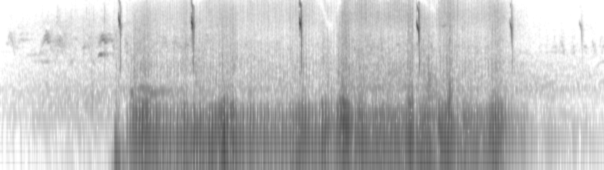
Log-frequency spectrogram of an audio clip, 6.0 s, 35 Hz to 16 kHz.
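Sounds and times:
magnificent hummingbird: 1.2 - 5.9.

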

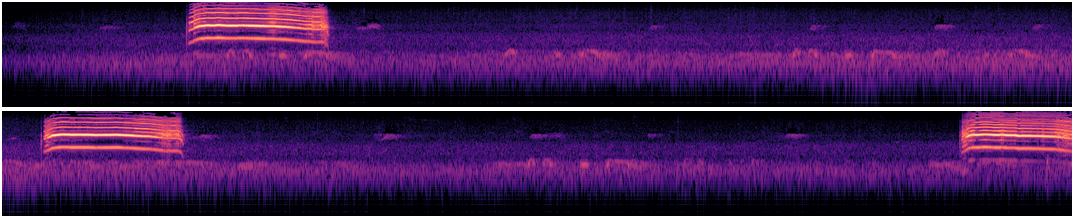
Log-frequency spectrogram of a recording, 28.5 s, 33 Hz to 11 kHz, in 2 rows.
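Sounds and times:
Zone-tailed Hawk call: 2.5 - 4.4, 14.8 - 16.7, 27.1 - 28.5.

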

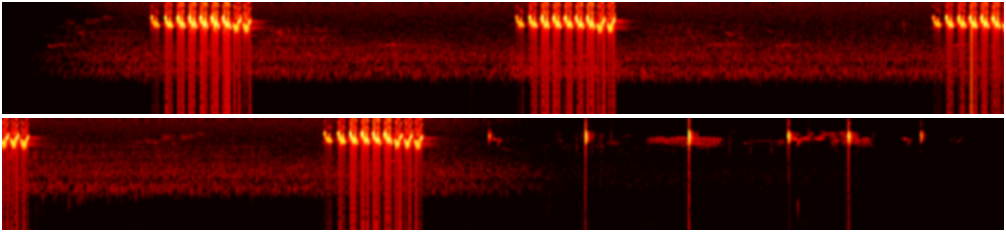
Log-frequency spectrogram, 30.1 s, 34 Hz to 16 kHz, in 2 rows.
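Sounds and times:
MacGillivray's Warbler: 0.7 - 5.0, 7.7 - 9.5, 13.2 - 15.6, 16.6 - 18.4, 19.8 - 21.4, 22.3 - 29.5.

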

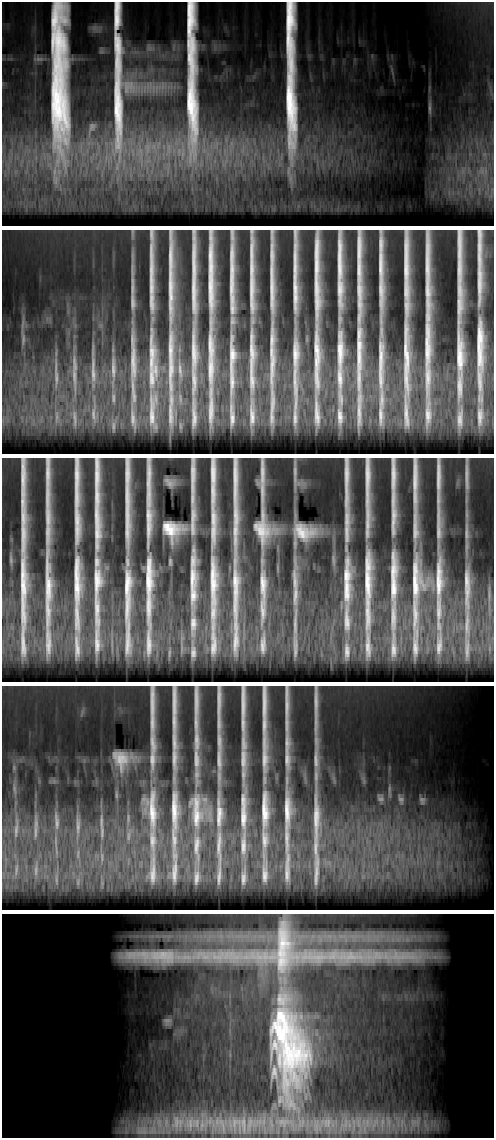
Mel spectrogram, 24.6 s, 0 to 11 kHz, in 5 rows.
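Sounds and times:
green heron harsh squawk: 0.5 - 1.3, 5.7 - 18.0, 22.4 - 22.9
green heron dry clicking kuk calls: 5.4 - 18.0.

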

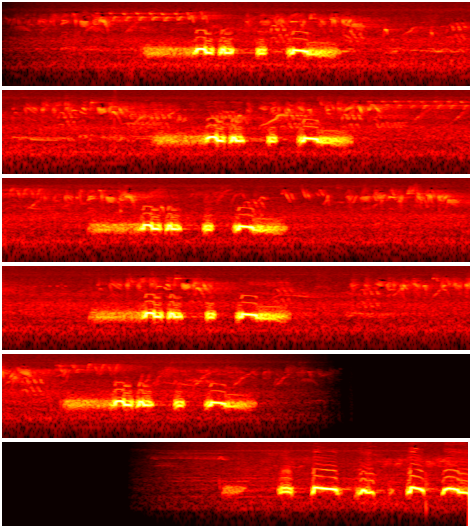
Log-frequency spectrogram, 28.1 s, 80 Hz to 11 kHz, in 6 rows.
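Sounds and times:
white-winged dove calling: 1.4 - 8.7, 9.8 - 12.4, 14.9 - 17.9, 18.9 - 21.3, 25.6 - 28.0.

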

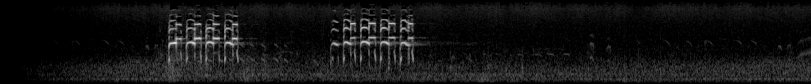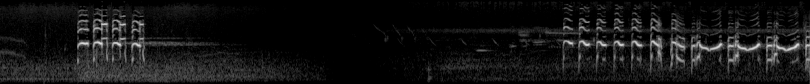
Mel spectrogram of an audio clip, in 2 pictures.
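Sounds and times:
greater yellowlegs calling clear ringing whistled notes: 0.8 - 10.3, 12.9 - 16.1.

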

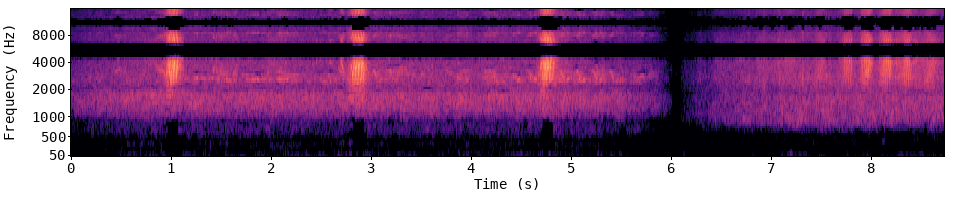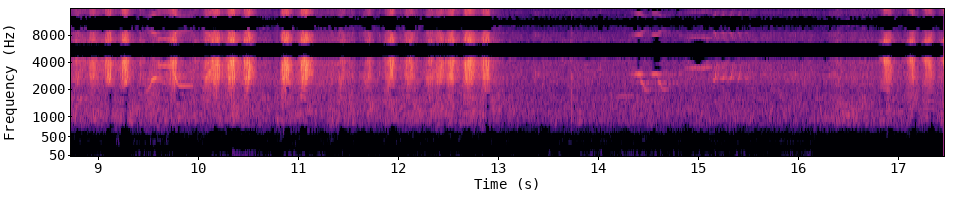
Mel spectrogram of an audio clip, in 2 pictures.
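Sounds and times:
northern rough-winged swallow in Ohio: 0.5 - 5.6, 7.7 - 13.1, 16.8 - 17.4.

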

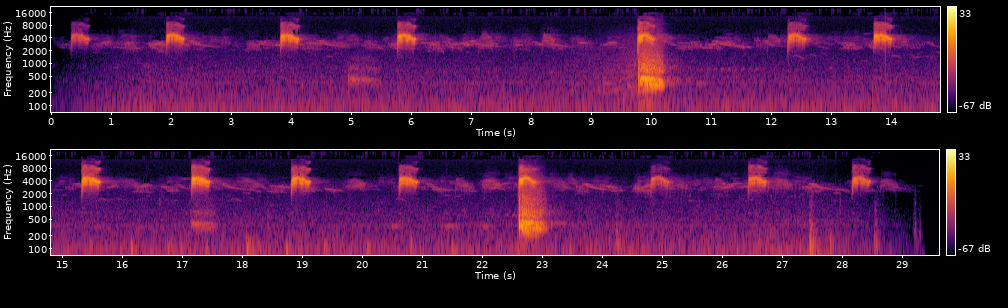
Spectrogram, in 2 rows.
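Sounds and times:
Common Nighthawk calling: 3.8 - 4.3, 4.9 - 6.2, 9.2 - 11.4, 12.2 - 12.8, 13.7 - 14.2, 15.3 - 15.8, 17.1 - 17.7, 18.8 - 19.3, 20.5 - 21.1, 22.5 - 23.4, 26.4 - 26.9.

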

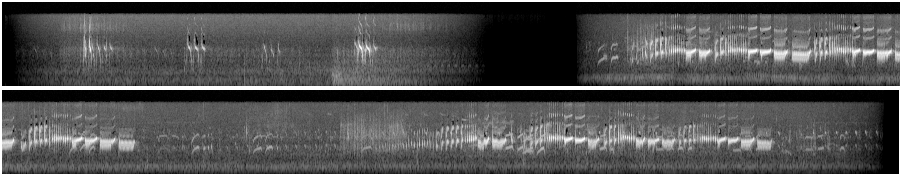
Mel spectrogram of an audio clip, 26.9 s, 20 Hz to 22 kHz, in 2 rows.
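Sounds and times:
short-billed dowitcher calling: 1.2 - 4.3, 5.2 - 5.8, 8.9 - 17.7, 19.4 - 26.4.

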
